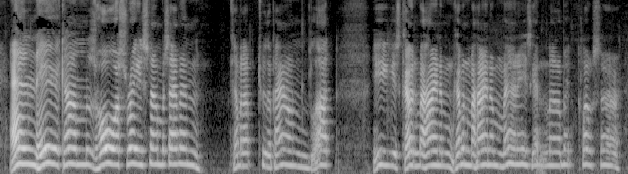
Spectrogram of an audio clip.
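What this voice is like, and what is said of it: Horse race announcer voice. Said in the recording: “you have that announcer voice”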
